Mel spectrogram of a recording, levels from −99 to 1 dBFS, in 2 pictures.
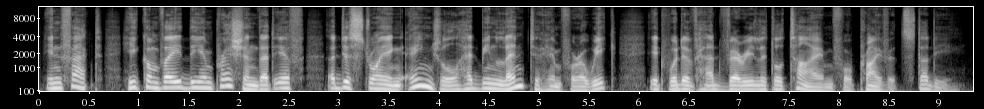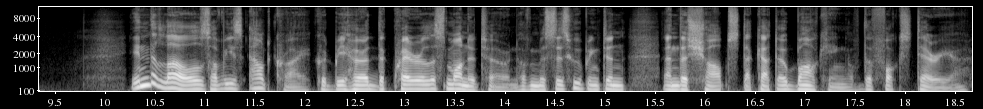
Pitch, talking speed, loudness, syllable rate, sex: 135 Hz, 170 wpm, -18 LUFS, 4.6 syllables/s, male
